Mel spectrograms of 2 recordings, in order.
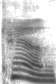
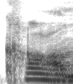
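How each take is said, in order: First: The vowel sounds like the one in cat. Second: The vowel sounds like the one in father. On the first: The speaker calls it right. "can is pronounced can" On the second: The speaker calls it wrong. "People think it's pronounced con"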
